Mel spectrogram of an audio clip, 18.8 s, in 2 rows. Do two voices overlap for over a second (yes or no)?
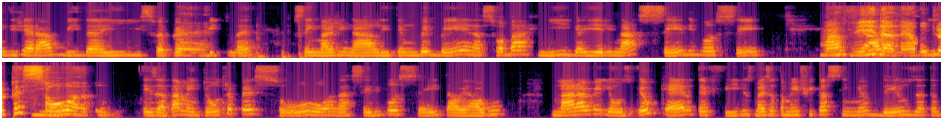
yes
